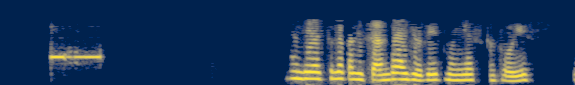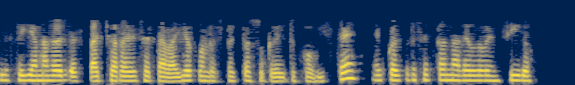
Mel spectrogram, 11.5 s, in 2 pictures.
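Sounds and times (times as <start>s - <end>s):
voicemail answering machine electronic beep: 0.5s - 1.0s
speech: 2.9s - 11.2s.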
